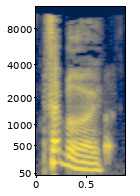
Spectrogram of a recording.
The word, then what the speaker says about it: February: February. You say you can't say February very well either. The implication being, I can't say it well. I say it properly. I pronounce the first of the two R's.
